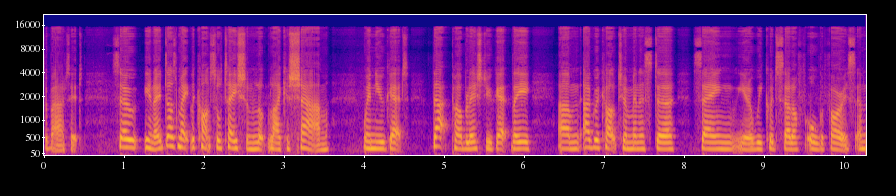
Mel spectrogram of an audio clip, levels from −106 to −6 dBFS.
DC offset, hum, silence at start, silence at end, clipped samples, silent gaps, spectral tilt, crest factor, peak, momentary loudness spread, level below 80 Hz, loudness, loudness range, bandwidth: under 0.1%; none; 0 s; 0 s; under 0.1%; none; -5 dB/octave; 14 dB; -14 dBFS; 7 LU; -64 dBFS; -28 LUFS; 1 LU; 15.5 kHz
